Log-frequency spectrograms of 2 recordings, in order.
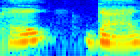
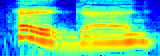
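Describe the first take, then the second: First: It is said in a plain, neutral way. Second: It is said in a warmer, friendlier way.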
